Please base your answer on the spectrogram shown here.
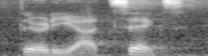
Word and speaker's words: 30-06: So, when you write it out, it's actually 30-06. But the correct way to say it is 30 odd six.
